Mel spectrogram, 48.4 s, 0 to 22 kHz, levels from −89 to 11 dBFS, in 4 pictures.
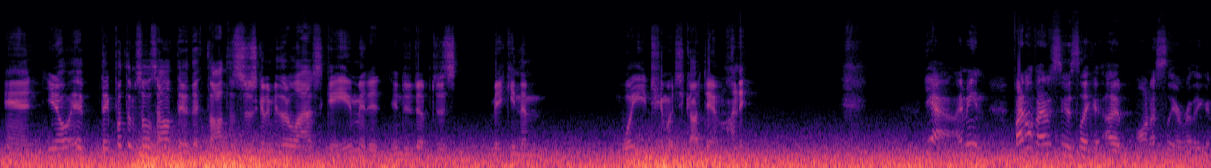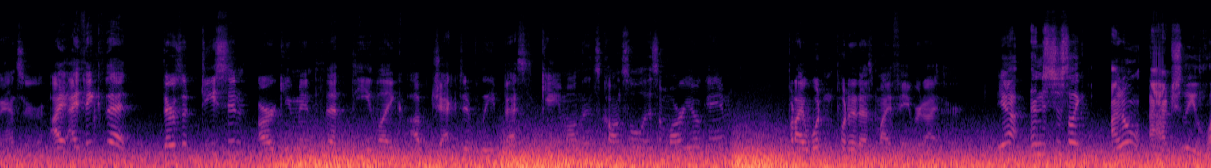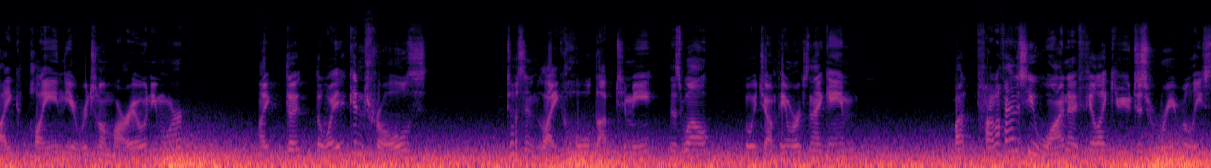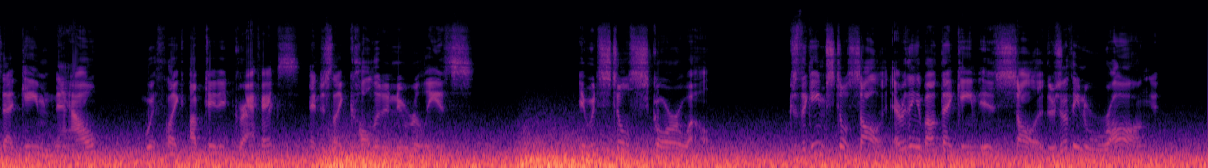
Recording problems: wind noise on the microphone; heavy; as loud as the speech

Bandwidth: 17.5 kHz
